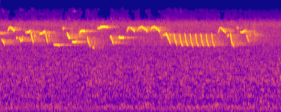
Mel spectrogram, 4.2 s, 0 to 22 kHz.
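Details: Eurasian wren singing energetically beside a mountain stream in a forest in Japan on 23 May 2019: a rapid, high-pitched cascade of thin whistles and twitters, including a fast even trill, over steady rushing water.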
